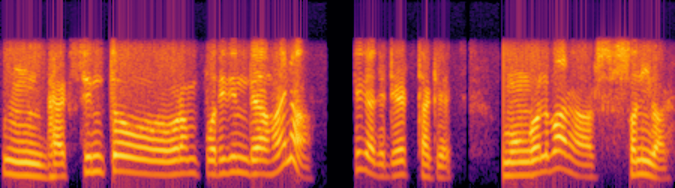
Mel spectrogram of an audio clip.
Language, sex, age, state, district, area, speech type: Bengali, male, 18-30, West Bengal, Howrah, urban, conversation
